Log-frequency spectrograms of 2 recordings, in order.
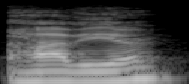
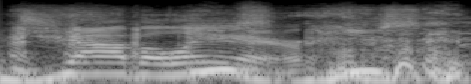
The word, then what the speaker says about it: Javier: You said The old Javelier. you said it right. I never met Javelin before, but J is an H for our Caucasian listeners.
